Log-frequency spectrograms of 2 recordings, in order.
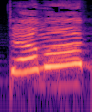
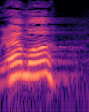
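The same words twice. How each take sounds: First: High, loud, embarrassed call; voice going up. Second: Light, higher-pitched call. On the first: Embarrassed dad calls for missing daughter, voice jumping high and loud. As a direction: call out with the pitch shooting up. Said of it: "your voice kinda goes up a little bit". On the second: Dad calls his hiding daughter in a store, lightly calling out. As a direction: call her name, not yet worried. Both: Retold or imitated.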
